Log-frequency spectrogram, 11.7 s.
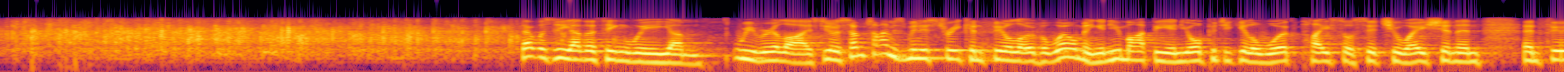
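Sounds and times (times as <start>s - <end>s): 
group applauding: 0.0s - 4.5s
speech: 3.9s - 11.7s.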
